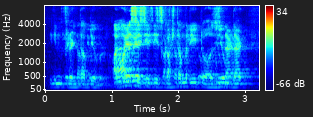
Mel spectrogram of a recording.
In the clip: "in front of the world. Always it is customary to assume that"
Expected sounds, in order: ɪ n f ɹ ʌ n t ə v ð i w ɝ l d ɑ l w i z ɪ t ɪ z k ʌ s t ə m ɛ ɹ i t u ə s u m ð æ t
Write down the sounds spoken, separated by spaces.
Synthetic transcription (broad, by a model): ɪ n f ɹ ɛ n t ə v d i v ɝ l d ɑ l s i s ɪ t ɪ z k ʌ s t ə m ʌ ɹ i t u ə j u m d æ t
